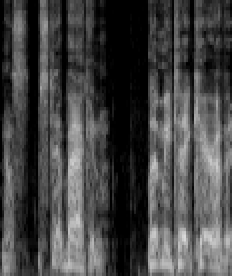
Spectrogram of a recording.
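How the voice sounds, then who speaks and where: A man uses a put-on character voice that is raspy, talking at a fairly quick pace. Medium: read story.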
